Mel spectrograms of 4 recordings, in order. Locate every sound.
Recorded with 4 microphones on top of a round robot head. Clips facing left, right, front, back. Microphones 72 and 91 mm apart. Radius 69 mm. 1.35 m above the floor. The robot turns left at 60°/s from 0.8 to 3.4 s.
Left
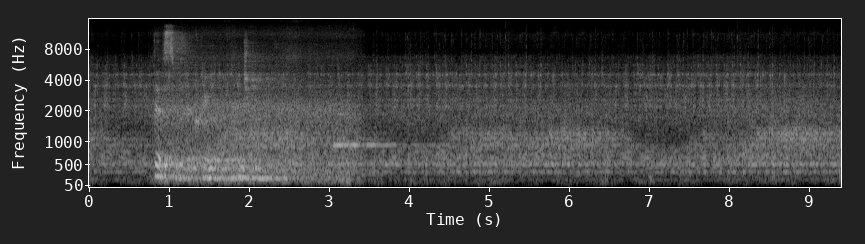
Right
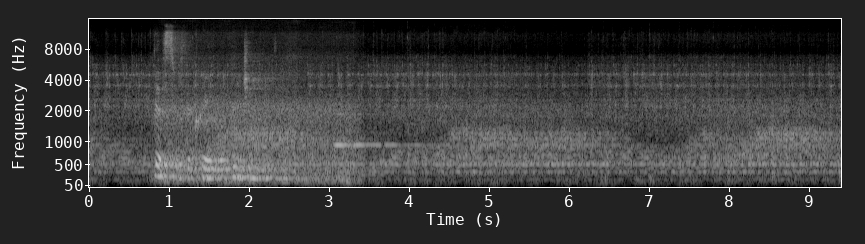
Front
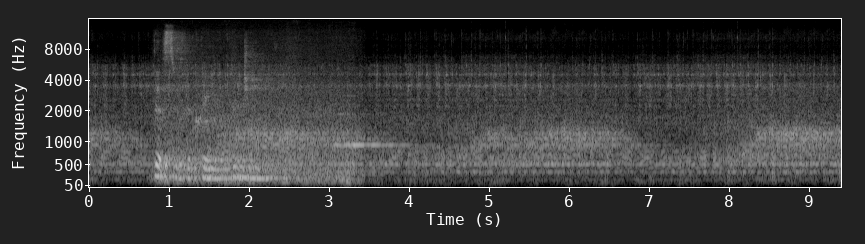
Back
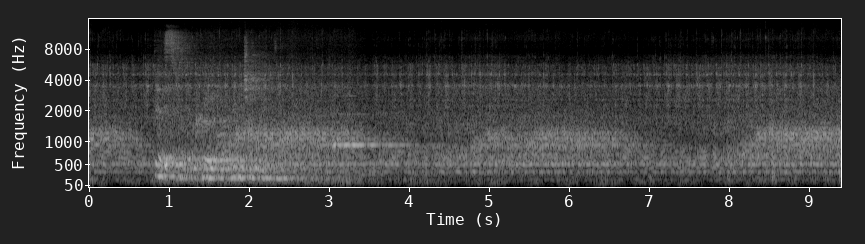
0.8 s a woman speaking: 5° left, 2 m; by 2.4 s 85° right, 2 m
3.0 s a piano: 100° right, 4.5 m; by 3.4 s 120° right, 4.5 m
